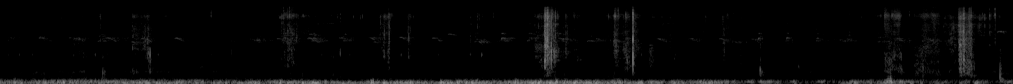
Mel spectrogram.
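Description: Footsteps crunching and rustling through long grass and dry teak leaves, over small birds chirping repeatedly. A low wind rumble on the microphone runs underneath.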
